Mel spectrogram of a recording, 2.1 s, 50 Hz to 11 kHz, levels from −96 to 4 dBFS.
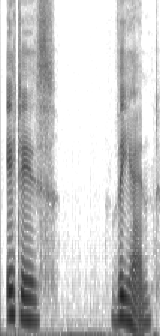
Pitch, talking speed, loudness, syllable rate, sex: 155 Hz, 110 wpm, -18 LUFS, 3.2 syllables/s, female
